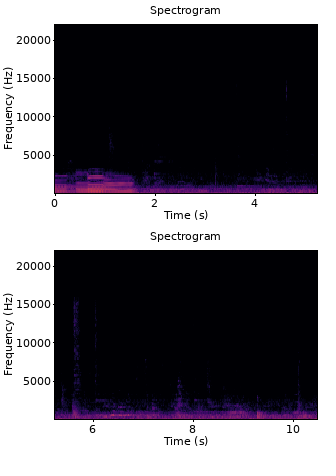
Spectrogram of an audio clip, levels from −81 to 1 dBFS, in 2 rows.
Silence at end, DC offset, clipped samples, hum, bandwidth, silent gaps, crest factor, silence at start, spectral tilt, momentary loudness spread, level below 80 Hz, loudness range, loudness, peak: 0 s; under 0.1%; under 0.1%; none; 19 kHz; none; 18 dB; 0 s; -6 dB/octave; 13 LU; -58 dBFS; 10 LU; -51 LUFS; -30 dBFS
